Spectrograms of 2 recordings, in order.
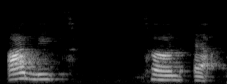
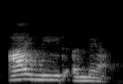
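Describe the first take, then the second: First: It is said slowly, word by word. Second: It is said fast, run together.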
